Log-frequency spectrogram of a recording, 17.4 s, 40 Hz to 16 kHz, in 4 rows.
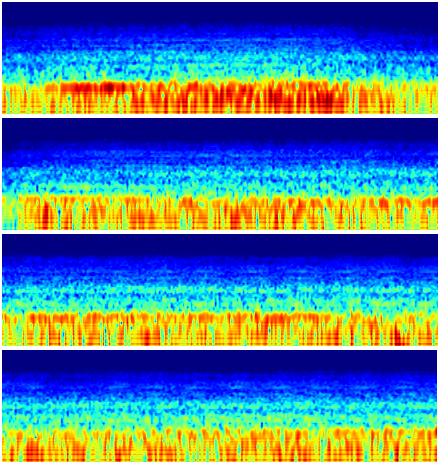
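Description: A 1985 Kawasaki GPZ600R motorcycle on the road, its engine a steady loud drone with a sustained low hum and wind rush throughout, the pitch briefly shifting early on.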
